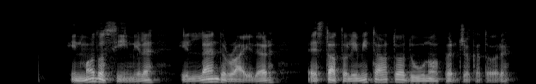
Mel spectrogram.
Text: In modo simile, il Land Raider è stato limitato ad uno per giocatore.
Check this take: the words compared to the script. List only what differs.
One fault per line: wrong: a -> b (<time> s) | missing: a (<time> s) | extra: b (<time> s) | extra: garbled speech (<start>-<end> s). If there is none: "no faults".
no faults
